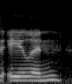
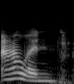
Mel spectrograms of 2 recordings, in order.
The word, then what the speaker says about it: Aelin: I was convinced it was Aelin. It's Alan.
